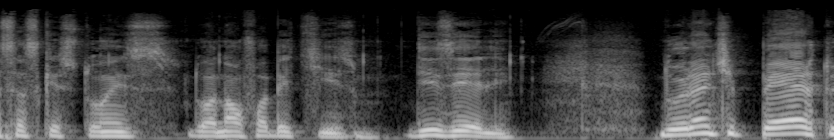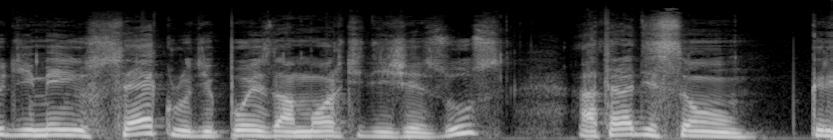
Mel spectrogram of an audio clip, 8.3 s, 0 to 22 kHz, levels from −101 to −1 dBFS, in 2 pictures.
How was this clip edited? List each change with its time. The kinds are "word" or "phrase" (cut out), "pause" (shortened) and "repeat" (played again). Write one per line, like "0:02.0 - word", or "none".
none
